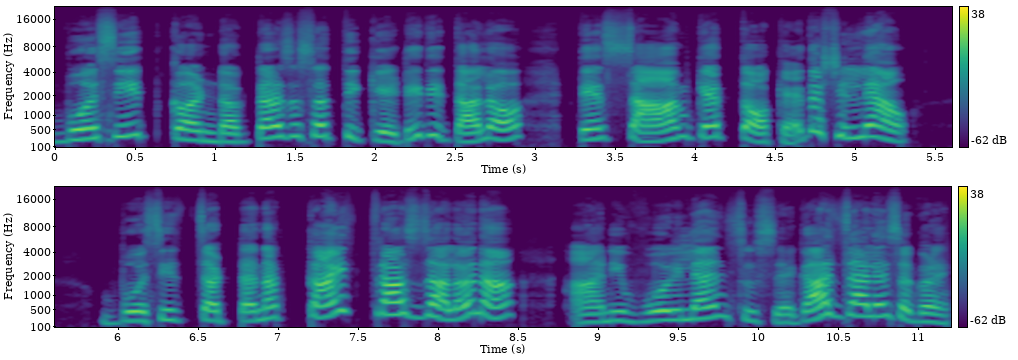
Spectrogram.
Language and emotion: Goan Konkani, happy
